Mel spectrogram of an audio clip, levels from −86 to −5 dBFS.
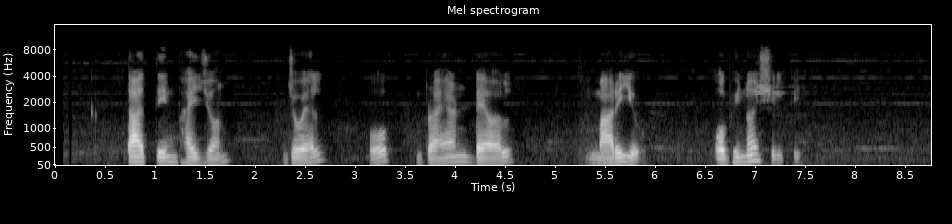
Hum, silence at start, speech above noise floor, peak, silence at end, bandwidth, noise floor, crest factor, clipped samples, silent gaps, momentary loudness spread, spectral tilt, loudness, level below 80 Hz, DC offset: none; 0.7 s; 36 dB; -4 dBFS; 1.3 s; 8.8 kHz; -62 dBFS; 24 dB; under 0.1%; none; 17 LU; -6 dB/octave; -27 LUFS; -70 dBFS; under 0.1%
